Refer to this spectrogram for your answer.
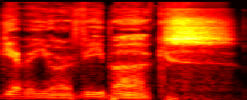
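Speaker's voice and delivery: very deep, very low, raw-throated villain voice. Remarking that his voice is raw, the speaker makes a demand in a villain voice. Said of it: "I kind of sound like a villain".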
